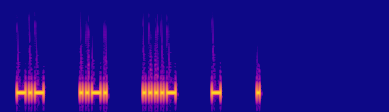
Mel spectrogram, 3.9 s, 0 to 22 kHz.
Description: Morse code, heard as a keyed tone, about 40 wpm, spaced as for 19 wpm, 700 Hz. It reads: KF4TE
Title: USA Call Signs - 5 Characters - 4x Character Spacing - 40wpm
